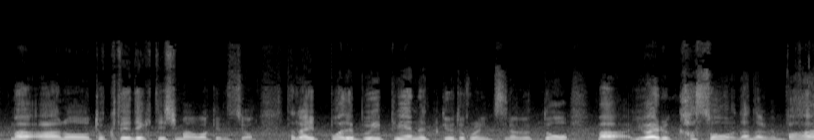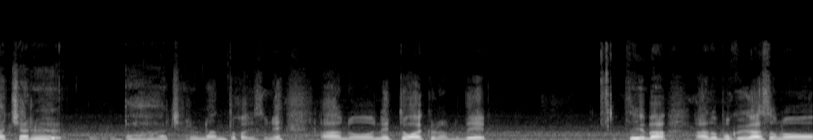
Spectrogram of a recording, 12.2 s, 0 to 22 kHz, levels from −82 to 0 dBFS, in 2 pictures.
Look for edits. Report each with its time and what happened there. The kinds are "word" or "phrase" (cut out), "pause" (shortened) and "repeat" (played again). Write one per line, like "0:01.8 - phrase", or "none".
none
